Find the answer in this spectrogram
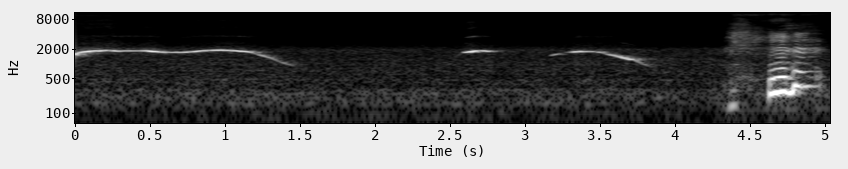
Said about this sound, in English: I meant to do the wolf whistle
